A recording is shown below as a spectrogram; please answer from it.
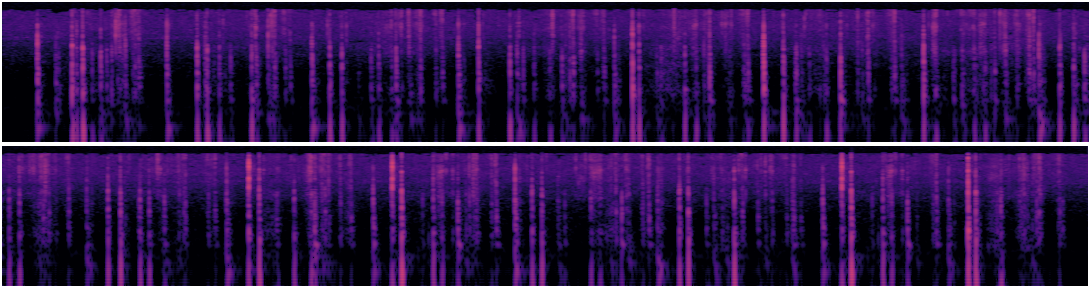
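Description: Oiled fingertips rub and squish over the silicone ear of a binaural microphone in continuous massaging strokes. The result is a dense, bass-heavy stream of soft wet squelches and thumping pops with almost no high end, each one short and dry with no ring.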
